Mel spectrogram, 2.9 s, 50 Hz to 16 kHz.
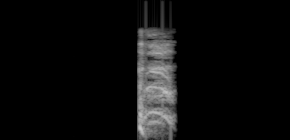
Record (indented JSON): {
  "cough_length": "2.9 s",
  "cough_amplitude": 27580,
  "cough_signal_mean_std_ratio": 0.27,
  "survey_phase": "beta (2021-08-13 to 2022-03-07)",
  "age": "18-44",
  "gender": "Female",
  "wearing_mask": "No",
  "symptom_none": true,
  "smoker_status": "Ex-smoker",
  "respiratory_condition_asthma": false,
  "respiratory_condition_other": false,
  "recruitment_source": "REACT",
  "submission_delay": "1 day",
  "covid_test_result": "Negative",
  "covid_test_method": "RT-qPCR",
  "influenza_a_test_result": "Negative",
  "influenza_b_test_result": "Negative"
}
